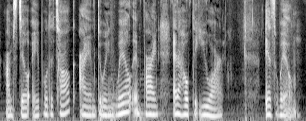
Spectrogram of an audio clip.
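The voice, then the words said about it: Congested, deeper than normal voice. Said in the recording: “your voice sounds a little different today ... I got some sinus stuff going on, so my voice is a little bit deeper than normal”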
